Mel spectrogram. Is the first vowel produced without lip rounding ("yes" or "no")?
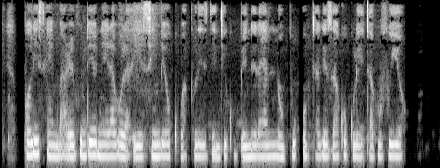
no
